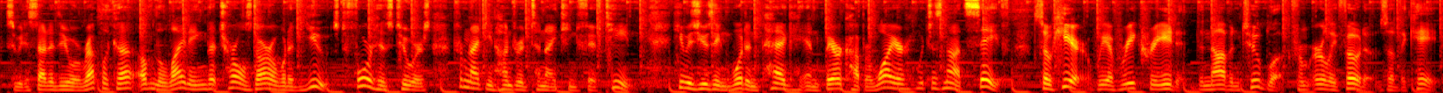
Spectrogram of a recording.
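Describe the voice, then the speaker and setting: Lively male cave tour guide over music. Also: medium pitch, brisk. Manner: explanatory, presenting sights on the move. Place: on location along a cave tour. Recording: music behind the voice.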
